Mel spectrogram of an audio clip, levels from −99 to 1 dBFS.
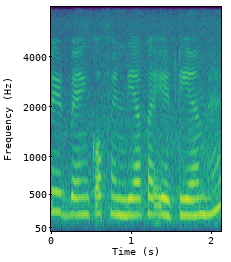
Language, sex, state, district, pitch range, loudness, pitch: Hindi, female, Chhattisgarh, Bilaspur, 220-235 Hz, -14 LUFS, 225 Hz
